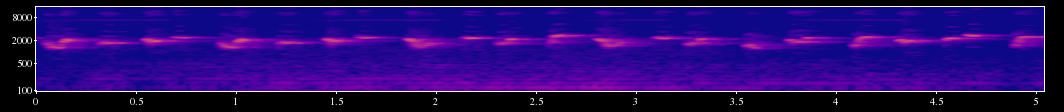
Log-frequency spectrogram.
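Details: Sooty-headed bulbul in a long rolling song of quick, liquid, down-slurred whistles, strung together at a steady pace of roughly four notes per second, with faint low hum beneath.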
